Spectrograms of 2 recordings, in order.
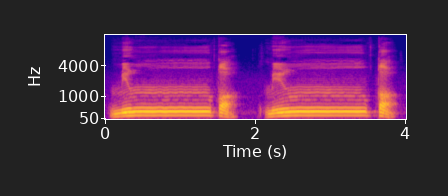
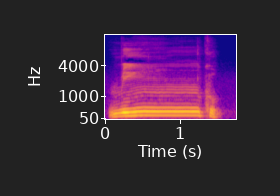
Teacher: Min. So the back of your tongue should not be lifted because this is a kaf and not a qaf. You're preparing to pronounce the letter kaf.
